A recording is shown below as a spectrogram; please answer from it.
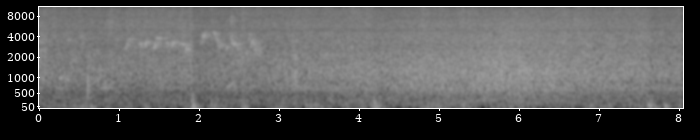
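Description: Ocean surf washes onto a beach at Kihei, Maui, as a steady broadband roar mixed with wind buffeting the microphone and faint birds. The sound is continuous and moderately loud.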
